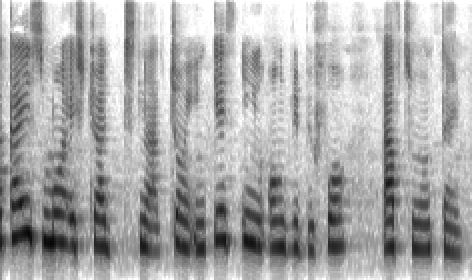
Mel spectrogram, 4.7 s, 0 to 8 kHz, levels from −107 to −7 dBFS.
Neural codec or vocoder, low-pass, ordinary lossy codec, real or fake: none; none; none; real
